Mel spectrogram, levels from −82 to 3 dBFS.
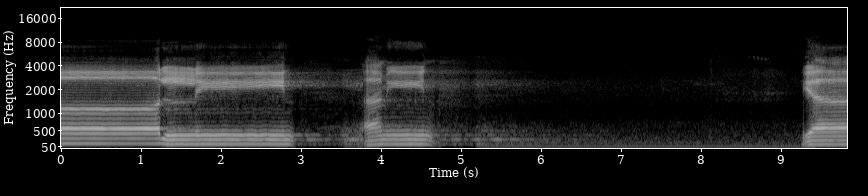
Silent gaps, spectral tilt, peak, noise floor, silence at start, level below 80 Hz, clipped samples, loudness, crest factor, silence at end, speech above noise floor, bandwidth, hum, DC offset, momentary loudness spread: none; -5 dB/octave; -8 dBFS; -59 dBFS; 0 s; -66 dBFS; under 0.1%; -26 LUFS; 22 dB; 0 s; 32 dB; 9.6 kHz; none; under 0.1%; 25 LU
